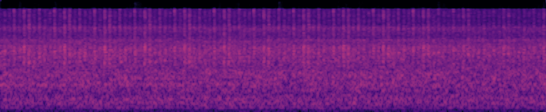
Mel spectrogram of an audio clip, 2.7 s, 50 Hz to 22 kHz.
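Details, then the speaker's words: 2004 Ford F150 5.4L V8 after timing component reassembly (bearings had been scored), during test drive: even steady idle with smooth hiss, no knocking or ticking; pretty darn quiet now. "pretty darn quiet now"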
